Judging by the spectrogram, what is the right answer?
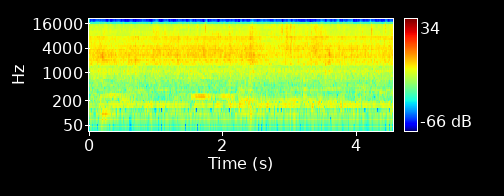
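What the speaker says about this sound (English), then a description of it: "So just keep stirring your mixture." Creamy chicken and mushroom mixture is stirred in a pan, giving a soft, continuous sizzle and hiss with faint scraping, close and steady throughout.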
